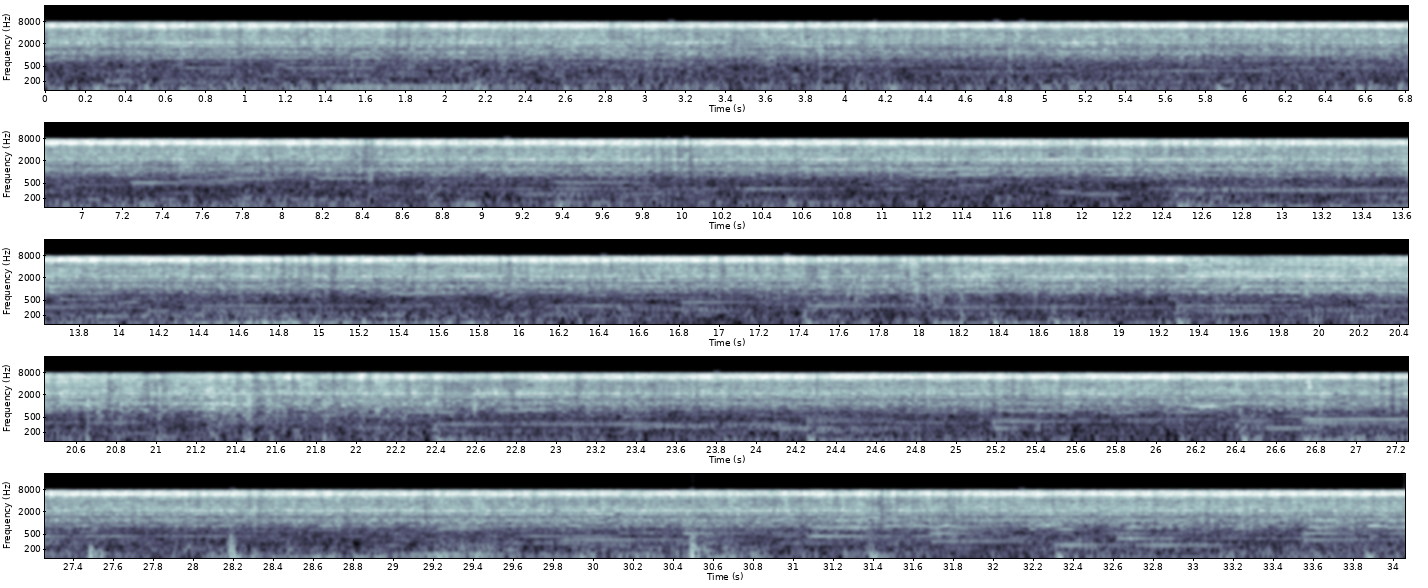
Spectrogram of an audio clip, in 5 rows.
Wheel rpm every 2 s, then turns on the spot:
120, 110, 110, 120, 110, 110, 110, 110, 120, 110, 120, 120, 110, 110, 110, 120, 110.
none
